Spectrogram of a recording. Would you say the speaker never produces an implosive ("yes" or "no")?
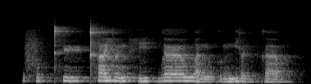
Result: yes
